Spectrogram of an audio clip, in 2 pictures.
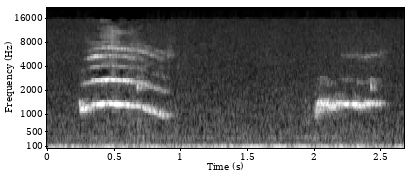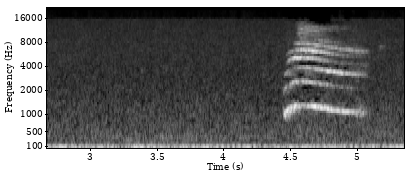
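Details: Meowing cats at a morning snuggle, nursing and play time with Shelby, an abandoned two-year-old mother, and her kittens; three clear, high meows with downward-curving tones, one softer and shorter, over a low steady hum.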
